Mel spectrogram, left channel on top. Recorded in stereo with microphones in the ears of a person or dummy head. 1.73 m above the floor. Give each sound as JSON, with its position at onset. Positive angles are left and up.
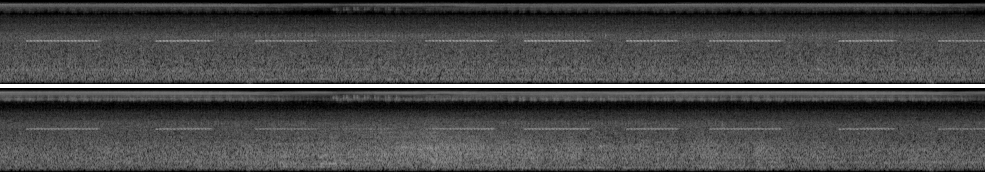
{"t": 0.0, "sound": "an insect", "side_deg": -15, "distance_m": 1.1}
